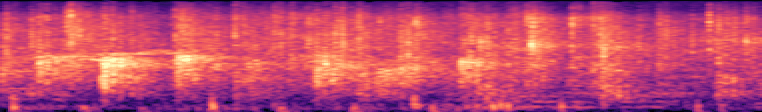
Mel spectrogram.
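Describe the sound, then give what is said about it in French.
An audience applauds guests as they take their seats, a dense patter of many hands clapping at a steady moderate level for a few seconds, with no one speaking over it. “Et on peut d'ailleurs les applaudir le temps qu'ils s'installent.”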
